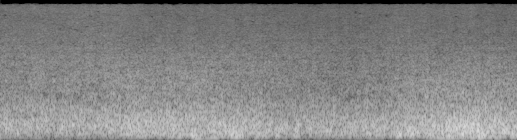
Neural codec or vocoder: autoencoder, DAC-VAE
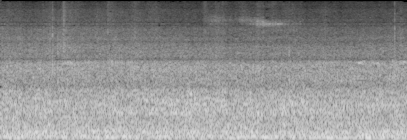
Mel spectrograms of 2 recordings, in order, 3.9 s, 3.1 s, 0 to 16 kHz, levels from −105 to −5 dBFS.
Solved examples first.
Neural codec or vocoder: autoencoder, DAC-VAE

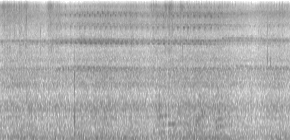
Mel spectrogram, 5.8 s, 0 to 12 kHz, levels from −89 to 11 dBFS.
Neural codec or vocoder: none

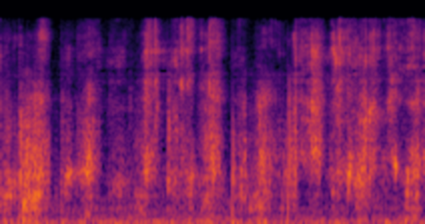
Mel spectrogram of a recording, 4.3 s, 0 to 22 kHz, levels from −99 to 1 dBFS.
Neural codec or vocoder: none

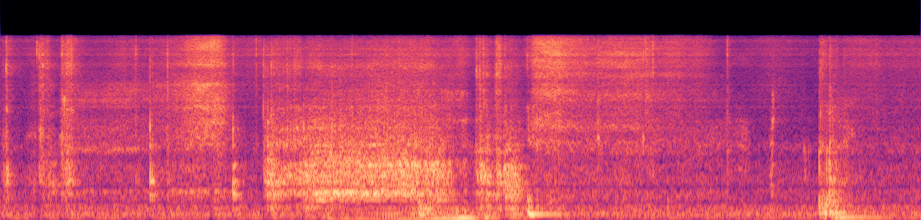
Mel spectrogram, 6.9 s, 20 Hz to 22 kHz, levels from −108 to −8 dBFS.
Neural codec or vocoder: autoencoder, DAC-VAE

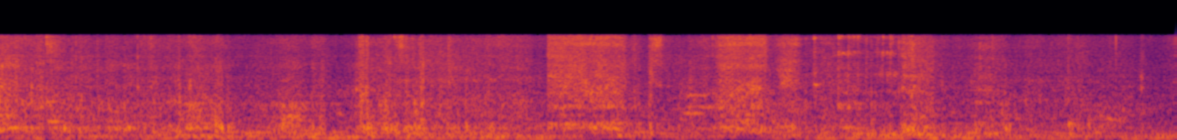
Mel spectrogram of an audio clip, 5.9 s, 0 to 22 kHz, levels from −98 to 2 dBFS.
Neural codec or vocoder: autoencoder, DAC-VAE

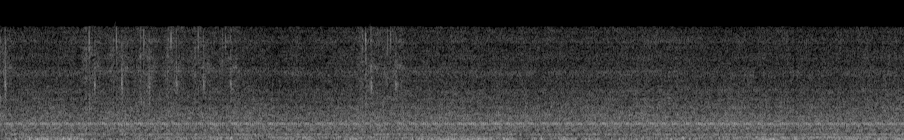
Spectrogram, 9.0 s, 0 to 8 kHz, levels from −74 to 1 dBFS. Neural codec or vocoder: autoencoder, DAC-VAE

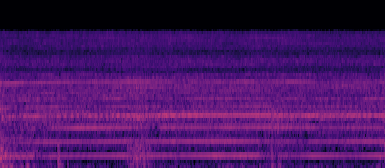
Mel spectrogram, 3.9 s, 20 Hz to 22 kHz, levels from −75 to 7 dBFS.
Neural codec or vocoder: none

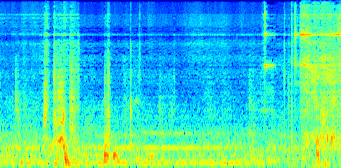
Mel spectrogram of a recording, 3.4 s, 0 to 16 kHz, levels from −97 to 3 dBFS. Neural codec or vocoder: autoencoder, DAC-VAE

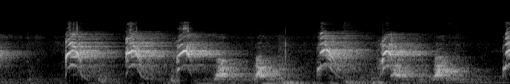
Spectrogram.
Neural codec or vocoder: none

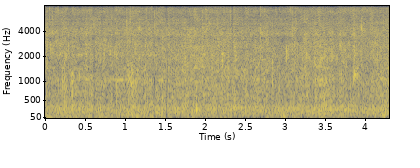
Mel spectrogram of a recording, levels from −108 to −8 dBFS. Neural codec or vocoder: autoencoder, DAC-VAE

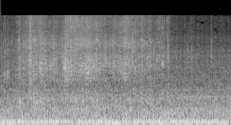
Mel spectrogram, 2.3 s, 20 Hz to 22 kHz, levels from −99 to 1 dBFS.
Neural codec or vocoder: none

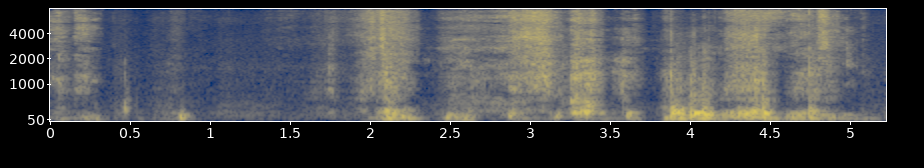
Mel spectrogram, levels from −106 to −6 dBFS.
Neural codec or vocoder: none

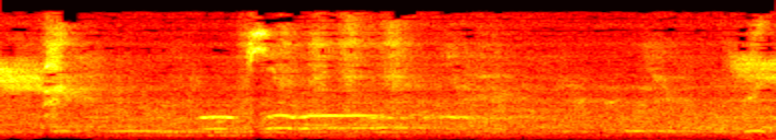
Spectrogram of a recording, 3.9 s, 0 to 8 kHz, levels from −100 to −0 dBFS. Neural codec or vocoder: autoencoder, DAC-VAE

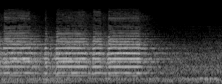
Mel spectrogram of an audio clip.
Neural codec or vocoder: none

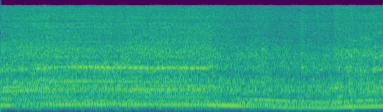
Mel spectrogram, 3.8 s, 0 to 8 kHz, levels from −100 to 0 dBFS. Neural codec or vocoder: autoencoder, DAC-VAE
